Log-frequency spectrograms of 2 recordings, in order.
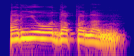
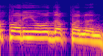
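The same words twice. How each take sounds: First: परियोदपनन repeated slowly, syllable by syllable. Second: Said in the usual way. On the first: Shown as a demonstration. Teacher repeating the Pali word for the student, slowly. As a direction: spell out परियोदपनन slowly so it sinks in.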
